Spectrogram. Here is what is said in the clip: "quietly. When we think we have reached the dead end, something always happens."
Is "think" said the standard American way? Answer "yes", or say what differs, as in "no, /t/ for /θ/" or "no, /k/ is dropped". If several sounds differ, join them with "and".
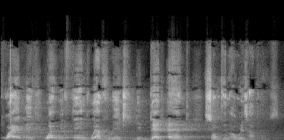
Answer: yes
